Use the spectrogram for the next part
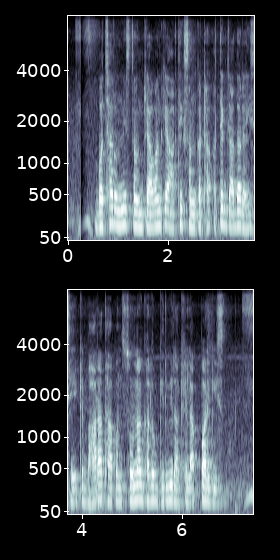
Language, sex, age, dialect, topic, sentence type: Chhattisgarhi, male, 18-24, Central, banking, statement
